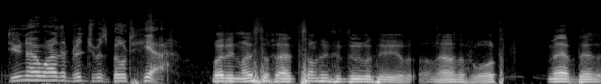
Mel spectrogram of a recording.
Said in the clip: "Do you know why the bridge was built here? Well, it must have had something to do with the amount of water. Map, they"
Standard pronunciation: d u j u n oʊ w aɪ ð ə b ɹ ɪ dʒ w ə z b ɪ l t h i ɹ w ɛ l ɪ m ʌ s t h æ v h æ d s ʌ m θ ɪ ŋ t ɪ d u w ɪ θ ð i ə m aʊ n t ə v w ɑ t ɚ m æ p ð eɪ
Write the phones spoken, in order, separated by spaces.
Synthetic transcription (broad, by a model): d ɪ j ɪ n oʊ w aɪ ð ə b ɹ ɪ dʒ w ə z b ɪ l t h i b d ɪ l ɪ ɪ s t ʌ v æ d s ʌ m θ ɪ ŋ t ɪ d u w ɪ ð i ə m aʊ n t ə v w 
